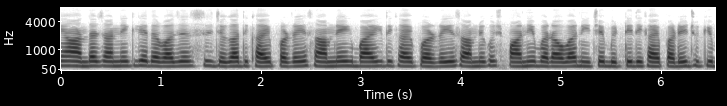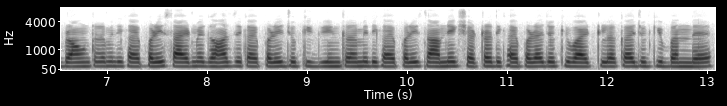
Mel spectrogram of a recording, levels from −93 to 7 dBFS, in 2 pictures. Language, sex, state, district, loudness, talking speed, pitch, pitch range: Hindi, female, Bihar, Darbhanga, -16 LUFS, 340 wpm, 205 Hz, 200-210 Hz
